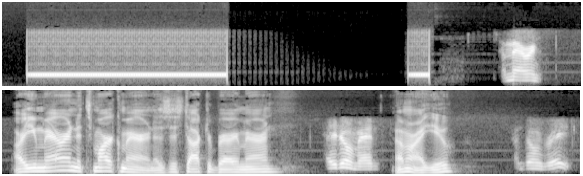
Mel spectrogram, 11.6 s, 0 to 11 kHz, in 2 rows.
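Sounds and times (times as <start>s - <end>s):
electronic telephone dial tone: 0.2s - 2.9s, 4.1s - 4.4s
speech: 5.1s - 10.4s, 11.0s - 11.5s.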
